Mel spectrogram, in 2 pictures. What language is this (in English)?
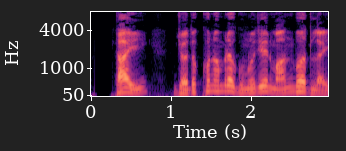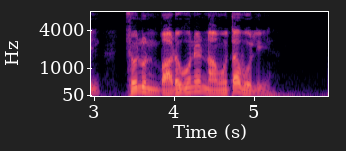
Bangla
